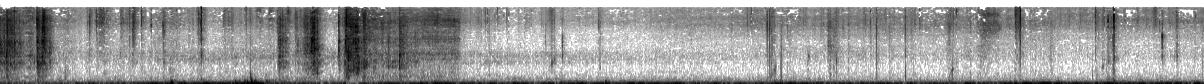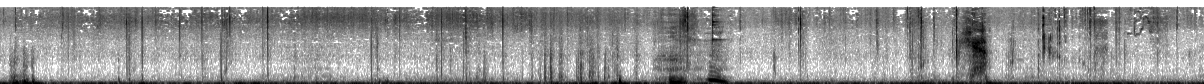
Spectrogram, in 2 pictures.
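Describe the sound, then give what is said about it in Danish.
A cigar being lit, with steady crackling, sizzling and dry scraping that runs throughout, marked by occasional sharper clicks and crunches. “Jeg tænder lige cigaren, så ved I, hvor I er.”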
